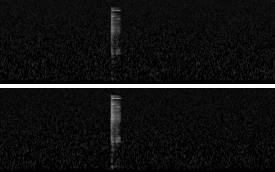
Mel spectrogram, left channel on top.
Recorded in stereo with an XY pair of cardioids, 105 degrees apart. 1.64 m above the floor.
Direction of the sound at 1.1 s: 55° right.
